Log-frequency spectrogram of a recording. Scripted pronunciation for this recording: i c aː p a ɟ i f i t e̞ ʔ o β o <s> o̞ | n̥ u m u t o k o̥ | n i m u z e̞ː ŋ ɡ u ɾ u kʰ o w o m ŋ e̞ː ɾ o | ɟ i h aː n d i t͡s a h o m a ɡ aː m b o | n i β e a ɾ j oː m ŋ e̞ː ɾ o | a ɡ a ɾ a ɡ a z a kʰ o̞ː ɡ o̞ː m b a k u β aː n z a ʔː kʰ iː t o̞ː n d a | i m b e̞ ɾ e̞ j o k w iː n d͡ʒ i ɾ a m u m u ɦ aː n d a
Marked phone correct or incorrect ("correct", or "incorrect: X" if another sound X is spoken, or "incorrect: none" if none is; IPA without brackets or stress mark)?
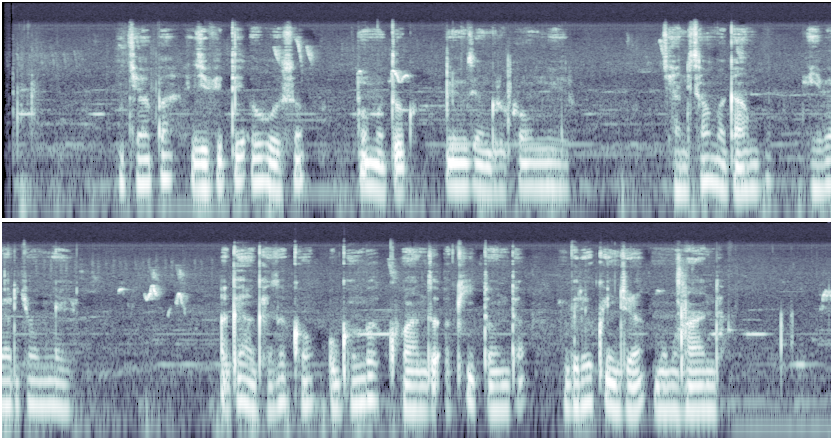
correct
